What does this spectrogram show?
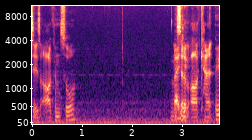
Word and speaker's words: Arkansas: like cat you know arkansas is spelt like kansas just with an ar in front of it but they pronounce it as arkansas instead of our cat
